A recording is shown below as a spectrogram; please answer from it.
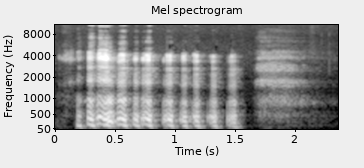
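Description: A person laughing: a quick run of short pulses, about eight a second, fading away, then a breathy exhale near the end.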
